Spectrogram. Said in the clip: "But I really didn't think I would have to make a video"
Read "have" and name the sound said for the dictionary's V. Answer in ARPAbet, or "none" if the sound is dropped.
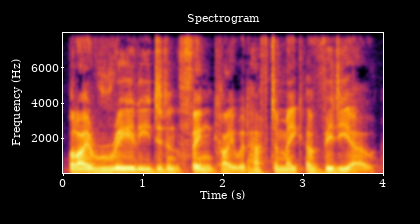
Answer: F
